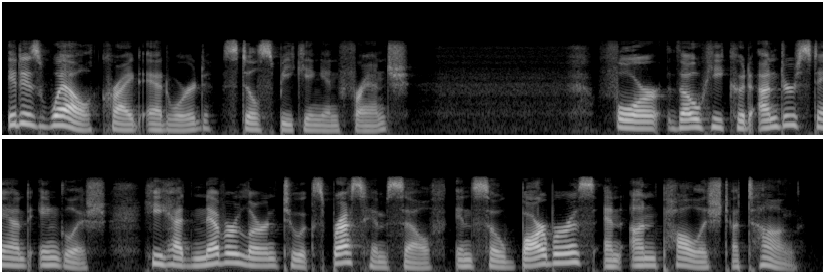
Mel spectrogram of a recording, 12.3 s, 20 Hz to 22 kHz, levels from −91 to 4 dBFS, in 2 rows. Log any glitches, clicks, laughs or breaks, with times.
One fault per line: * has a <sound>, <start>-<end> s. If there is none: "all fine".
all fine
